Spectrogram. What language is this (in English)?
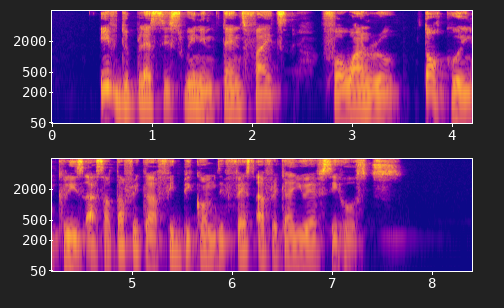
Nigerian Pidgin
